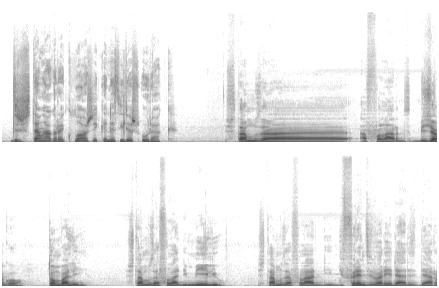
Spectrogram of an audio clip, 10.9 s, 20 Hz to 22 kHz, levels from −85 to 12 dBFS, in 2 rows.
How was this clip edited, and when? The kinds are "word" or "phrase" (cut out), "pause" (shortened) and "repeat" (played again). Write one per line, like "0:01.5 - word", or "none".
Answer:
0:05.1 - phrase
0:06.0 - word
